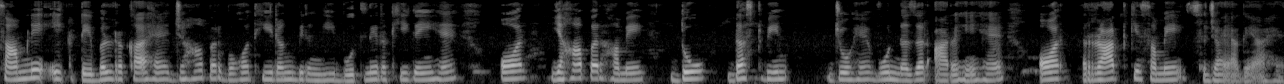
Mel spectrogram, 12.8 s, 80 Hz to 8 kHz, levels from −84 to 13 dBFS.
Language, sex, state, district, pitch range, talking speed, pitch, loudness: Hindi, female, Chhattisgarh, Bastar, 190-210 Hz, 160 wpm, 200 Hz, -27 LUFS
